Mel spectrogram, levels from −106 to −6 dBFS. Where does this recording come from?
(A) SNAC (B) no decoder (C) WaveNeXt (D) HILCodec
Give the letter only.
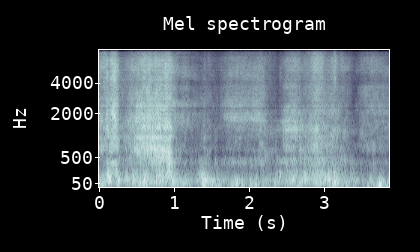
C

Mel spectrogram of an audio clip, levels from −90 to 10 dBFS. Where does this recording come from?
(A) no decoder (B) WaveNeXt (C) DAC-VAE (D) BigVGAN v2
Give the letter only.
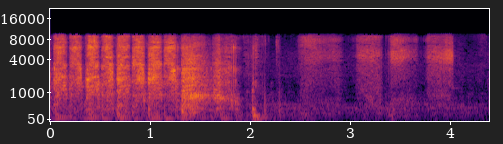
A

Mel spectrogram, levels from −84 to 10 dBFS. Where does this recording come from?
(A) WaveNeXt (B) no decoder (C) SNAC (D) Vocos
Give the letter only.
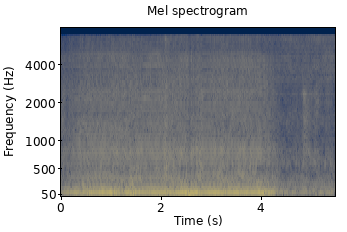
A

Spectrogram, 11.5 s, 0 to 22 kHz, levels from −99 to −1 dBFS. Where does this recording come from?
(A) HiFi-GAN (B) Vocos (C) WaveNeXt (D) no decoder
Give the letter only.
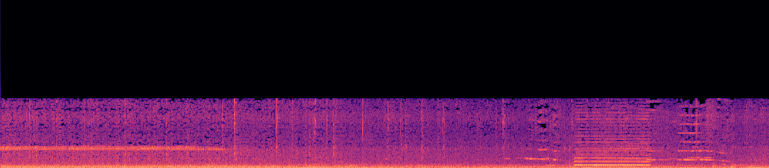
D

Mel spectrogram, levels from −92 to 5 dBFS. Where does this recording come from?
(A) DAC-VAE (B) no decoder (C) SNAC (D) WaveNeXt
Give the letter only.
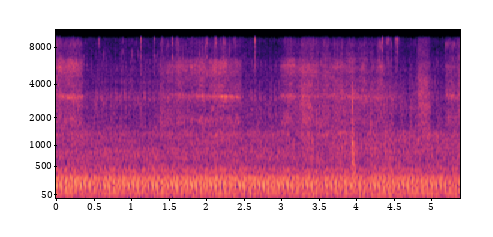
B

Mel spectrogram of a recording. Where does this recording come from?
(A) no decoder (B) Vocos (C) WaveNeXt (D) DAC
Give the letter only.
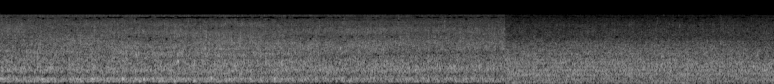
A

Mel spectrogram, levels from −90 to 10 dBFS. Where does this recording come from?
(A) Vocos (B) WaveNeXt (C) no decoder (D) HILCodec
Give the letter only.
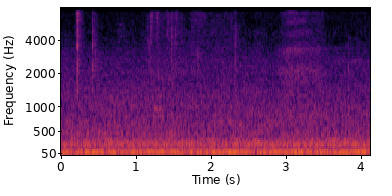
C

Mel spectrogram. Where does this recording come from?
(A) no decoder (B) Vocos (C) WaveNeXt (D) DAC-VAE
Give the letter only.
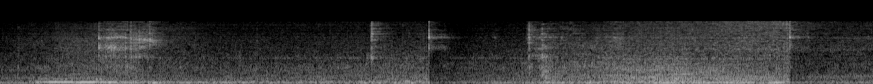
C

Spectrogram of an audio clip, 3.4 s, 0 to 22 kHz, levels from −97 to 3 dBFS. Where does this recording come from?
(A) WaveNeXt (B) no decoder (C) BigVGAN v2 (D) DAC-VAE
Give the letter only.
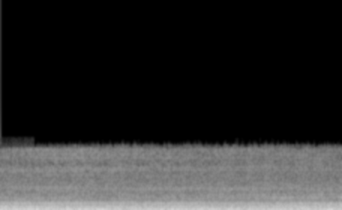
B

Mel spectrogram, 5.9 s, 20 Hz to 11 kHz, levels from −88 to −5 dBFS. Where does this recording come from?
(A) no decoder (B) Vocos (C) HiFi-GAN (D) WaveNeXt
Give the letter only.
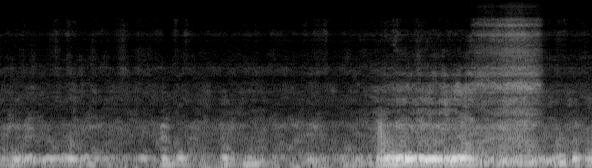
D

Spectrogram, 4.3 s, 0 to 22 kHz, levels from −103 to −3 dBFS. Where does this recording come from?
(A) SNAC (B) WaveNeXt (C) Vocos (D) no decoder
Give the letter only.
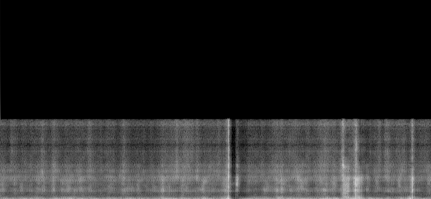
B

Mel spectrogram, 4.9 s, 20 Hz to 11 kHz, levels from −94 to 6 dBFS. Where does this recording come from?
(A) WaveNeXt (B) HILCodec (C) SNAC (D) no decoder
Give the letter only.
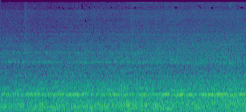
D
